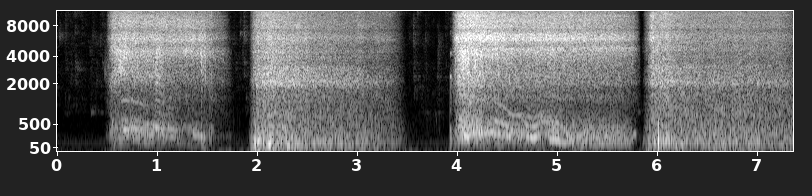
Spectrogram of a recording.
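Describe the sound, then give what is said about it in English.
A voice imitates loud snoring, mimicking a brother sleeping across the room in the middle of the night: four long, rough, rasping breaths with short gaps between them, loud and with no other sound. “My brother across from me sounds like he's over there trying to win the fucking breathe hard competition. Motherfucker's snoring up a fucking storm.”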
